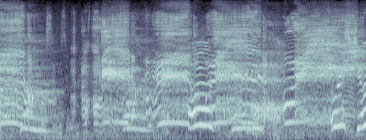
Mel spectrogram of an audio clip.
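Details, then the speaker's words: Newborn girl just after delivery: loud, strong, high-pitched wailing with voices nearby, a vigorous, normal newborn cry. "Baby sounds great."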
